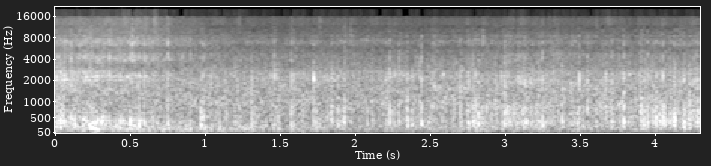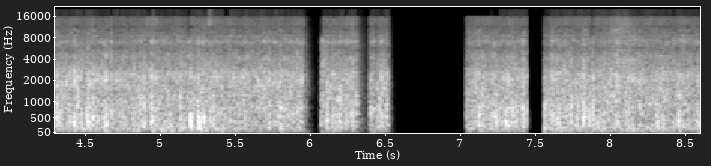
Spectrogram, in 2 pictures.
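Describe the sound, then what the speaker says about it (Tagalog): Heavy rain pours steadily onto a surface in Tabuk, Buenavista, Sablayan, with a dense, hissing patter, broken near the end by a few brief dropouts. "Ayun na, lumakas ng ulan."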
